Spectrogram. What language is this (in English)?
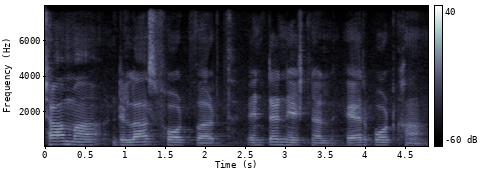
Sindhi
